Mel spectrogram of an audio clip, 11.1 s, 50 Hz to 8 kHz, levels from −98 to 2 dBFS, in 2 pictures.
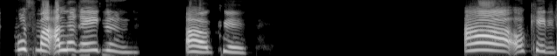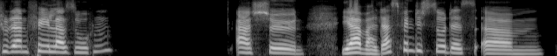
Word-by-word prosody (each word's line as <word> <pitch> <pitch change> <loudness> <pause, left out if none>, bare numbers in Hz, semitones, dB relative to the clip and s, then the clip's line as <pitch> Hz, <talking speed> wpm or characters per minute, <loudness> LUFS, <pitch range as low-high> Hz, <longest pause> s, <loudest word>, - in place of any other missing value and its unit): Muss 415 0 0
man 350 -4 +6
alle 380 +5 +4
Regeln 350 -8 -2 0.4
ah, 290 -1 +5
okay. 265 -2 -5 2.2
Ah, 360 -2 +6
okay, 320 +2 -4
die 255 - -15
tut 300 +1 -10
dann 290 -1 0
Fehler 285 -3 -1
suchen? 260 +2 -12 1.4
Ah, 250 -2 -1
schön. 220 -7 -4 0.3
Ja, 240 +3 +5
weil 195 -2 -4
das 230 +8 -3
finde 355 -2 -7
ich 330 - -13
so 300 -1 -6
das, 230 -3 -7
ähm 190 -2 -5
280 Hz, 125 wpm, -23 LUFS, 240-335 Hz, 2.2 s, man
